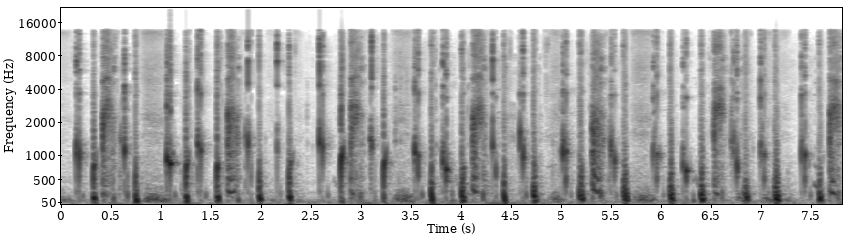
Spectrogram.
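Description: A playful kiddie beat built from bottle cap popping sounds: many crisp, light pops in a steady bouncing rhythm, not bassy, loud and heard alone.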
